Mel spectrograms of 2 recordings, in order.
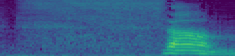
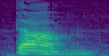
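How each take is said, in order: First: The th sound is long with audible air friction. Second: The th sound is short with no air friction. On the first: The speaker calls it right. "You must stretch out the T H sound and hear the air friction" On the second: The speaker calls it wrong. "there was never any air friction. That's not good"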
